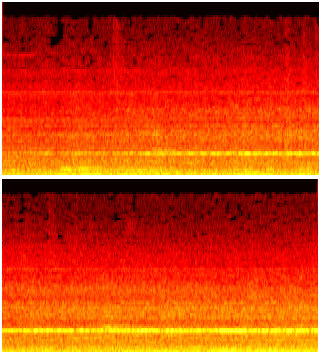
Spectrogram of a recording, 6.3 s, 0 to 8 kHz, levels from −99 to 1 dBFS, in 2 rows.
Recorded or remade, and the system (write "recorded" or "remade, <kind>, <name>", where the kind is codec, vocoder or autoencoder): recorded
